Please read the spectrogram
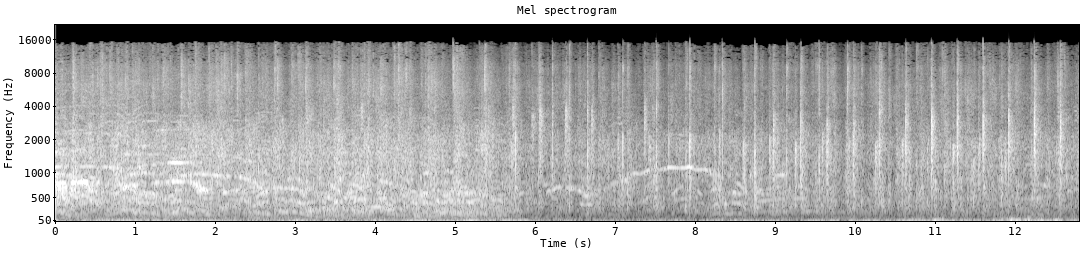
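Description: A crowd applauding, with voices calling out over it. The clapping is dense at first and thins about halfway through, so that single hand claps stand out.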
